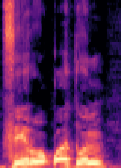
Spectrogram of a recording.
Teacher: اس قاف کے ہونے کی وجہ سے اس رائے ساکنہ کو موٹا یعنی پر پڑھیں گے۔ فرقتن، میم را زیر میرو، صاد الف زبر صا، میرو صا، دال دو زبر دن، میرو صادن۔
